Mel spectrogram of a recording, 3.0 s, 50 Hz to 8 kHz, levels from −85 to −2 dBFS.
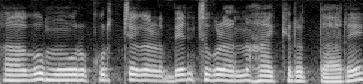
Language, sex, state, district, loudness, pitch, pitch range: Kannada, female, Karnataka, Koppal, -13 LUFS, 185 Hz, 170-195 Hz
